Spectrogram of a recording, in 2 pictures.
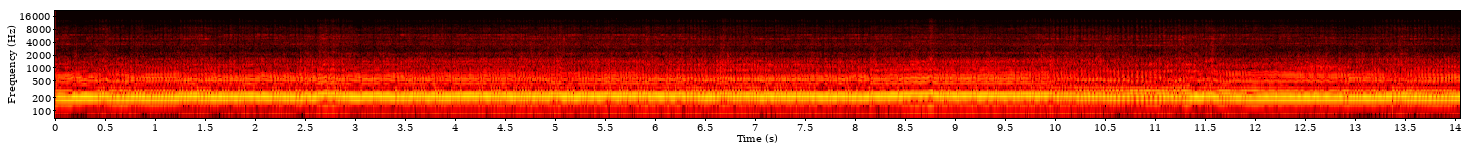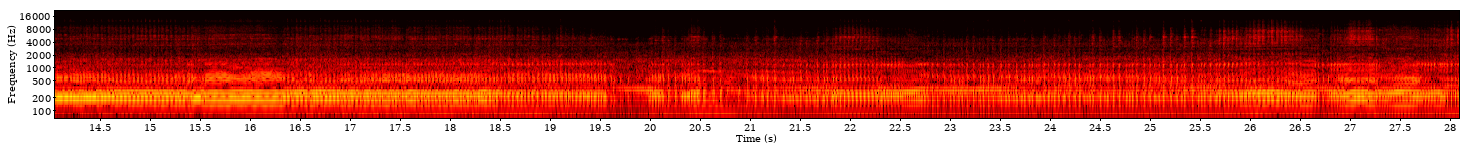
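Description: Beta RR 50 two-stroke engine heard from on the bike while riding, held at steady high revs, then revving up and down with the throttle from about two-thirds of the way in.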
